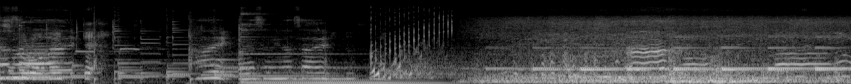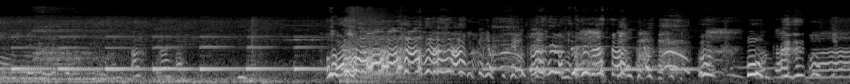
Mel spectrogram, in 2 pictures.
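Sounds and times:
train wheels rumbling: 4.6s - 15.5s
crossing warning bell ringing: 4.6s - 16.6s.

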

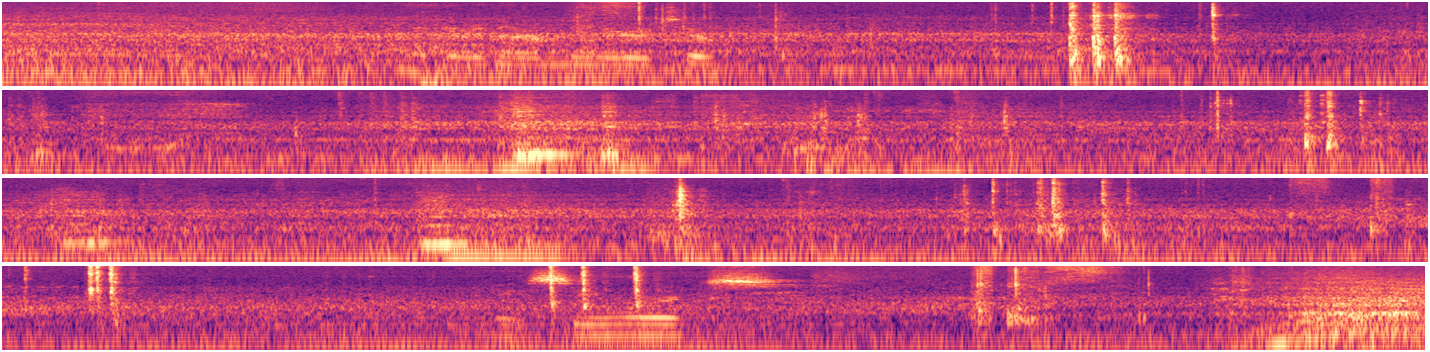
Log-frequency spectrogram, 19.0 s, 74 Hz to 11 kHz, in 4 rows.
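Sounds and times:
car engine idling: 0.0s - 19.0s
sharp clicks and knocks: 2.1s - 5.0s, 5.7s - 10.9s, 11.6s - 14.8s, 16.0s - 16.5s.

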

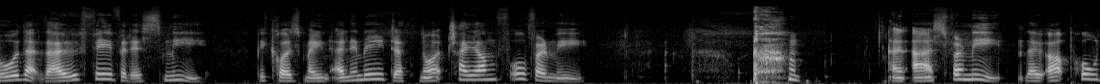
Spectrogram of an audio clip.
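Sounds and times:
person speaking: 2.6s - 5.9s
person coughing: 7.5s - 8.1s.

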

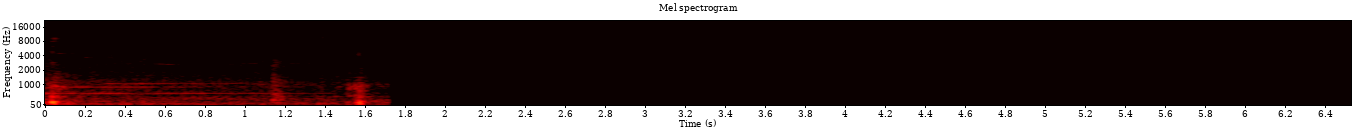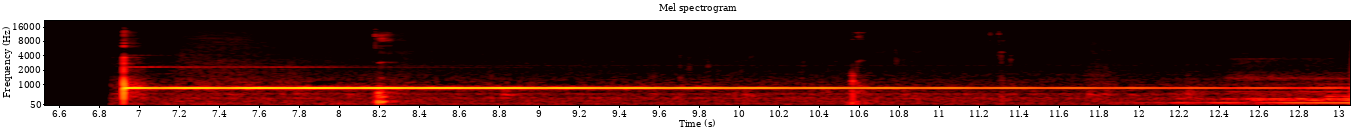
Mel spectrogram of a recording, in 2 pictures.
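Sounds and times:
ambient music with singing bowls: 7.0s - 13.0s
low drone: 12.1s - 13.0s.

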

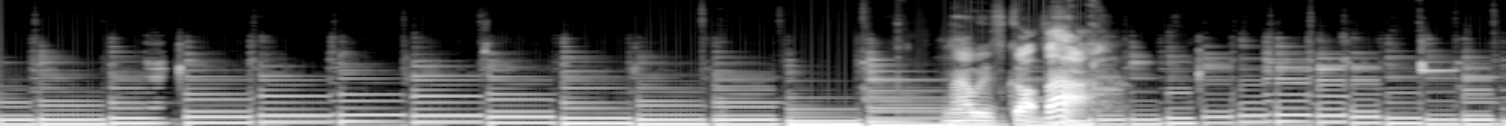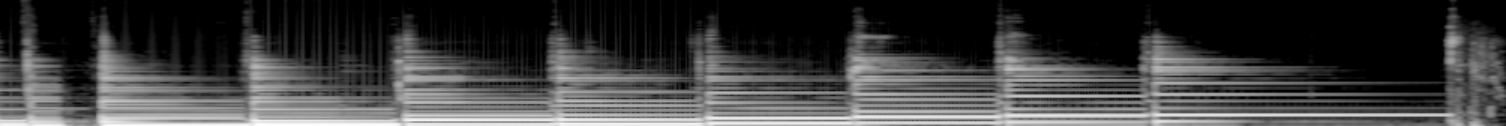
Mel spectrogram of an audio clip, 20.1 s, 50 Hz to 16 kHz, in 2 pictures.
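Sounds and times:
clean electric guitar notes: 0.0s - 19.8s.

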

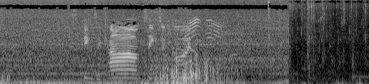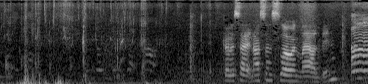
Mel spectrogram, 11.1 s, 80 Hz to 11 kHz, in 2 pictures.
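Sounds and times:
wind buffeting microphone: 0.0s - 8.3s.

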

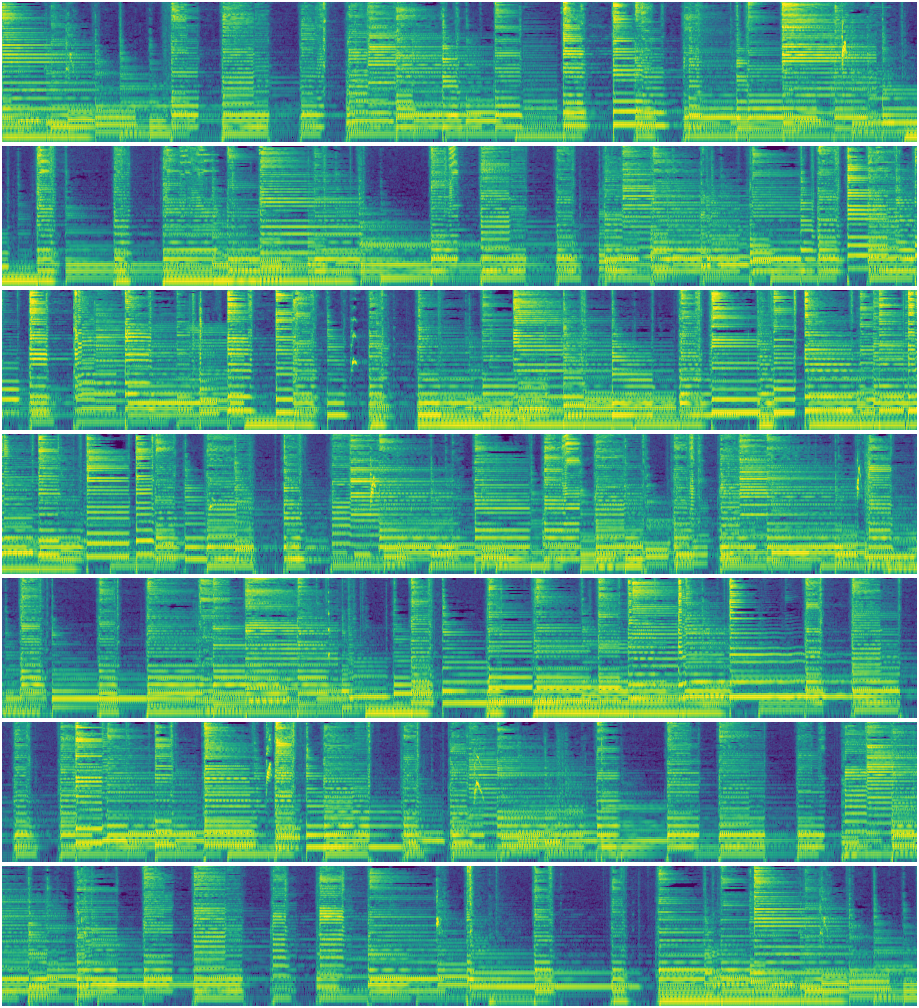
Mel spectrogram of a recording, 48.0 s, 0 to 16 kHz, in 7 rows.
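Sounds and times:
strummed acoustic guitar: 0.0s - 48.0s.

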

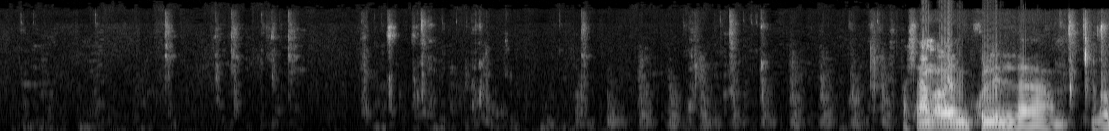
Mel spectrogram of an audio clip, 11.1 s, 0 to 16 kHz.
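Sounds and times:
mouse and keyboard clicking: 1.6s - 9.0s.

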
